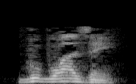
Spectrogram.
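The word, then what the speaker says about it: booboisie: It's spelled B-O-O-B-O-I-S-I-E-S. Boubouise. – Okay. This is a made-up word? – No. It's a blend of boob and bourgeoisie. – Okay. Boubouise.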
